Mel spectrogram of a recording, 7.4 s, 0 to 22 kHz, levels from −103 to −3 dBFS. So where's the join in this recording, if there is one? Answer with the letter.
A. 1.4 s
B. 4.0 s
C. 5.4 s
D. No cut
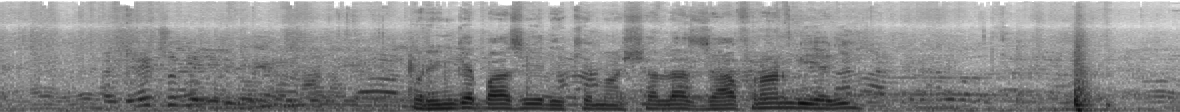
D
